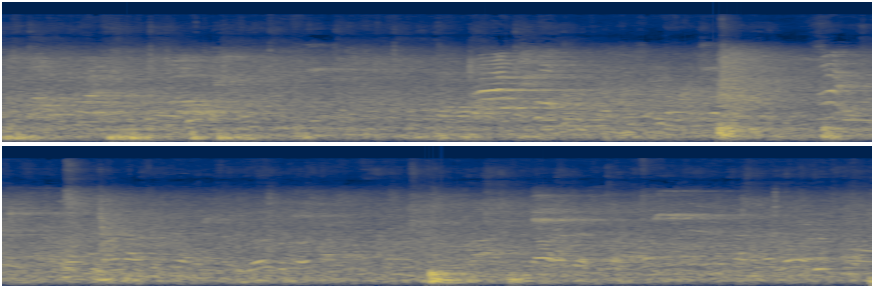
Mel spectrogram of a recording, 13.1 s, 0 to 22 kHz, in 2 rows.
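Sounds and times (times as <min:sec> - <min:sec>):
hubbub of voices: 0:00.0 - 0:13.0.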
